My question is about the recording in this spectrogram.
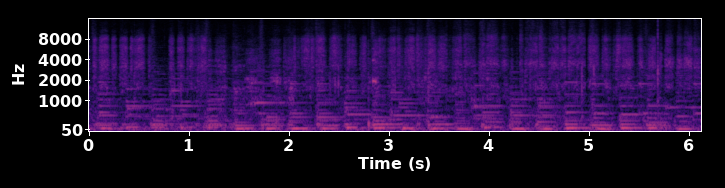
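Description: Prismacolor paint marker tip rubbing and scratching across paper in quick back-and-forth strokes, filling in a colour area. Quiet background music runs underneath.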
